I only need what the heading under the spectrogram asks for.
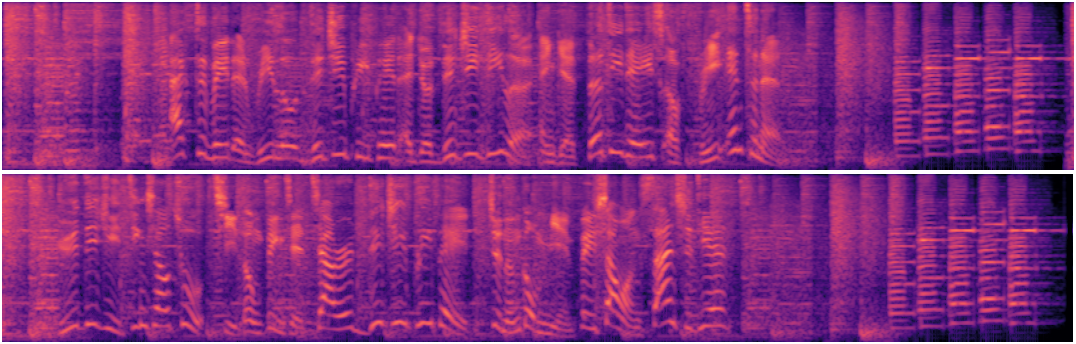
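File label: English Mandarin mono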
